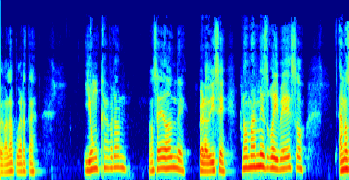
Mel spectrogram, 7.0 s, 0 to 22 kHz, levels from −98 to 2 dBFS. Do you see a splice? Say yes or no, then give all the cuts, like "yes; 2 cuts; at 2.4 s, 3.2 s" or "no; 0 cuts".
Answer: yes; 1 cut; at 1.5 s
